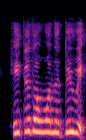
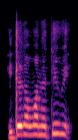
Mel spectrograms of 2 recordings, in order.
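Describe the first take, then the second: First: "He didn't wanna do it" again, higher, pressing hard on "didn't"; indignant repeat leaning on "didn't"; emphatic repeat. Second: Said in the usual way. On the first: Real, not acted. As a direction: hammer "didn't" home the second time. Repeats the point, heating up.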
